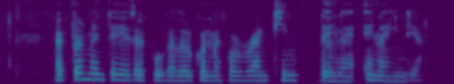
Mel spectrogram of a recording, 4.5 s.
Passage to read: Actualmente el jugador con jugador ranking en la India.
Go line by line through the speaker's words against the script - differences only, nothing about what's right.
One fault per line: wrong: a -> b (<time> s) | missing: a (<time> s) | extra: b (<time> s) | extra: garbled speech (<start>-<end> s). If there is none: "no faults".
extra: es (1.3 s)
wrong: jugador -> mejor (2.1 s)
